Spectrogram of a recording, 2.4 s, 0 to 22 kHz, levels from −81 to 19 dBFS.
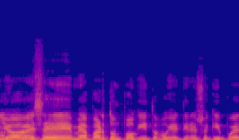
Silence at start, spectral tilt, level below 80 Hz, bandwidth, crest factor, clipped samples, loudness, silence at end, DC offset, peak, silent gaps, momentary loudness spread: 0 s; -5 dB/octave; -64 dBFS; 13.5 kHz; 14 dB; under 0.1%; -20 LUFS; 0 s; under 0.1%; -6 dBFS; none; 10 LU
